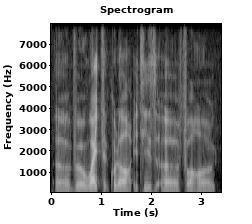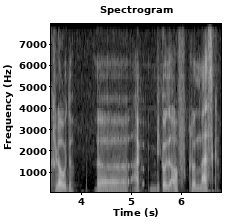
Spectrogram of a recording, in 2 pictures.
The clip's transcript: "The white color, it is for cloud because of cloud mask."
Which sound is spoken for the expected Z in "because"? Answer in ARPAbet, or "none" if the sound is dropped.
Z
